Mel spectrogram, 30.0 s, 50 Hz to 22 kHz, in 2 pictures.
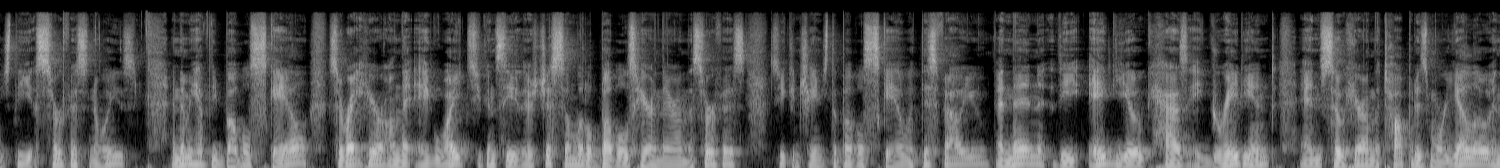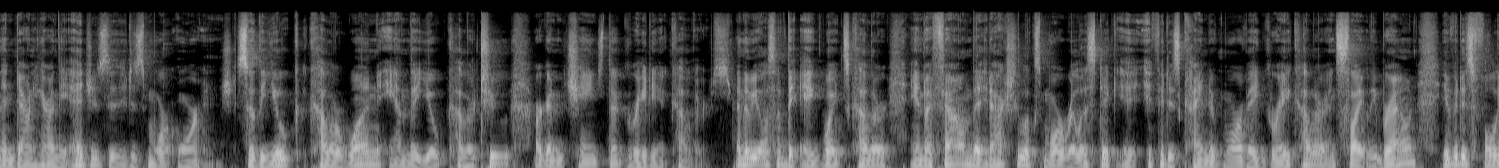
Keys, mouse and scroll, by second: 0.8 right click, 1.7-2.7 shift+drag, 2.7-4.1 shift+middle drag, 2.7-3.5 shift+scroll up 1, 3.5-4.2 shift+scroll up 1, 7.3-9.3 drag, 9.1 right click, 9.3-9.9 middle drag, 9.6-10.1 scroll down 2, 10.1-16.2 shift+scroll up 2, 16.2 scroll down 2, 16.6-17.3 shift+middle drag, 17.3 shift+click, 17.9 drag, 18.5 click, 20.4 click, 21.0-23.2 drag, 22.8-26.8 scroll down 2, 23.2-23.9 shift+middle drag, 24.1-26.8 shift+middle drag, 26.8 click, 29.1-29.9 drag.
